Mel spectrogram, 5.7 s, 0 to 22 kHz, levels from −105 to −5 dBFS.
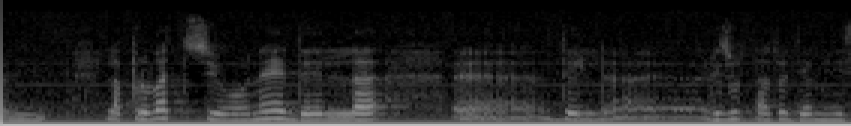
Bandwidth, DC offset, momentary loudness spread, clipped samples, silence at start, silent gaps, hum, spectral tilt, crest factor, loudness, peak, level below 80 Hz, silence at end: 15 kHz; 3%; 12 LU; under 0.1%; 0 s; none; none; -7 dB/octave; 18 dB; -60 LUFS; -28 dBFS; -76 dBFS; 0 s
